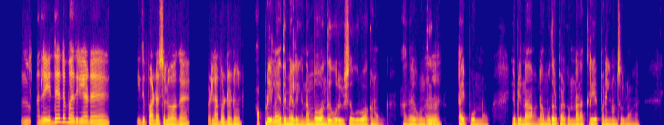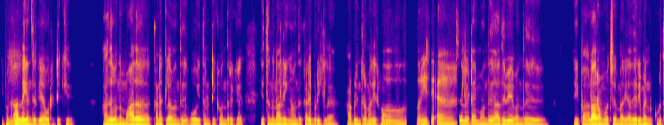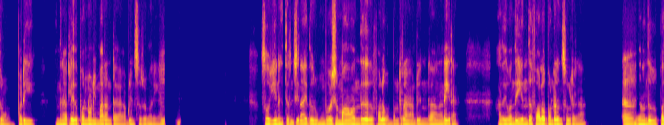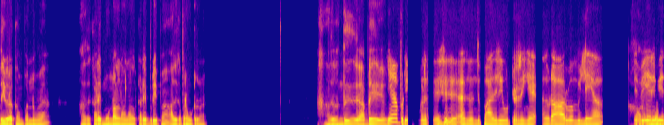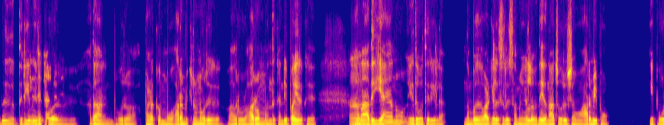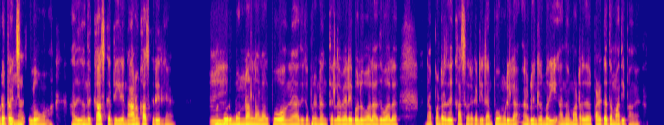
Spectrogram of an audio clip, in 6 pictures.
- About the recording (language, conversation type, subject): Tamil, podcast, மாறாத பழக்கத்தை மாற்ற ஆசை வந்தா ஆரம்பம் எப்படி?
- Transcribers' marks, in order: in English: "டைப்"; in English: "கிரியேட்"; in English: "டிக்கு"; in English: "டிக்"; in English: "ரிமைண்ட்"; in English: "ஃபாலோ"; in English: "ஃபாலோ"; laughing while speaking: "உங்களுக்கு, அது வந்து பாதியிலேயே உட்டறீங்க?"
